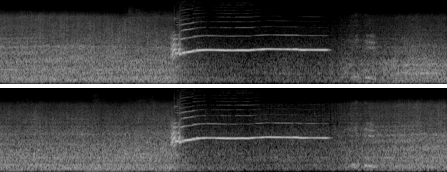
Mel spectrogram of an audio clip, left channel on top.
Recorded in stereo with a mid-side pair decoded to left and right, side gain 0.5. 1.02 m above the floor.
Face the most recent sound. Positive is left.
turn(degrees=-50)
